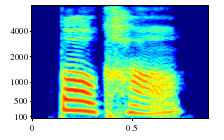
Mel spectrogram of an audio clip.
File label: "报考", Chinese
